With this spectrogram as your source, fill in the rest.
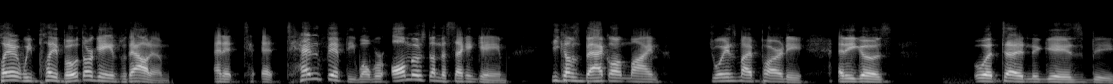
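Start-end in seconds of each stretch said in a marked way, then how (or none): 9.7-11.1 put-on relaxed, easy Jamaican accent. Retelling a teammate coming back online late: imitating Papa Reds, Jamaican accent. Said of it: "he was this Jamaican guy".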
